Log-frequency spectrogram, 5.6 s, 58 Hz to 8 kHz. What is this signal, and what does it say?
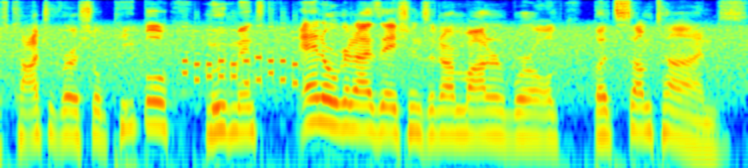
DTMF, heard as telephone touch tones, dialled by machine, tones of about 40 ms, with phone line noise and speech in English. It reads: 0478726051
